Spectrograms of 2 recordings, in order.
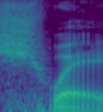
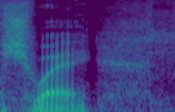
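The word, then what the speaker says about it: Schewe: And I want to do Learn Like a Pro by Barbara Oakley and Olav, and I think it's Shway is how you say his last name, Olav Shway.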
